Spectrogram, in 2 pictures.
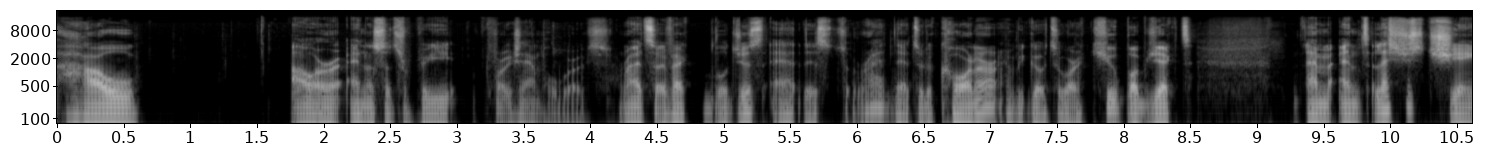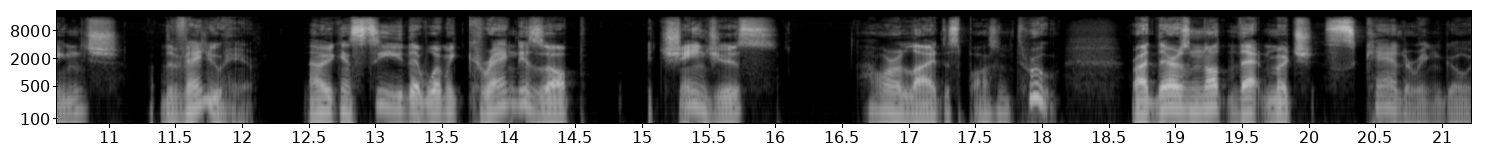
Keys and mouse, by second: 0.6 shift+middle click, 1.3 shift+middle click, 3.6 g, 6.4 shift+middle click, 7.0 click, 9.9 middle click, 12.1 ctrl+z, 14.0-21.2 drag.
